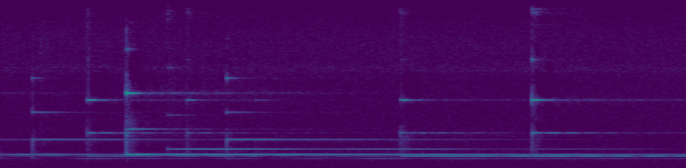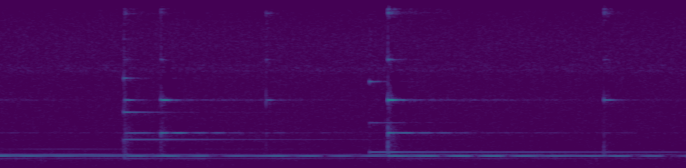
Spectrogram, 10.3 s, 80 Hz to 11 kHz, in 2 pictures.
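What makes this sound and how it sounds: A hollow metal tube wind chime is held up by its string while fingers nudge the tubes, setting them swinging against each other. Bright, overlapping metallic tones centred near 1 kHz strike at irregular moments and ring out for a few seconds each. The result is a quiet, continuous shimmer of layered chime notes.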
